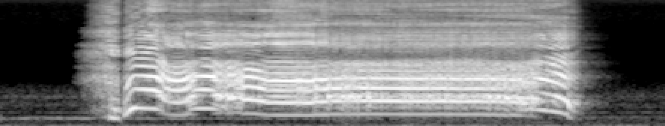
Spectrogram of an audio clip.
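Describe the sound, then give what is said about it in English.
A single blood-curdling scream from a frightened voice rings out loud and alone. It wavers in pitch at the start, holds high and steady for about two seconds, then drops off sharply. “Ryan's words were cut short by a blood-curdling scream.”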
